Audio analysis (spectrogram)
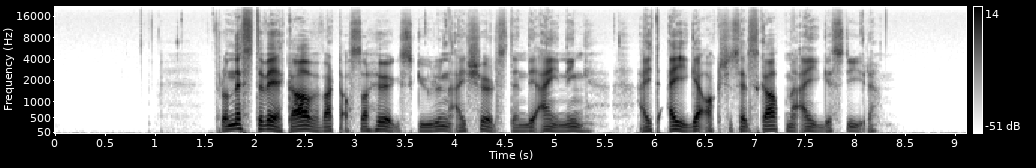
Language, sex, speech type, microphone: Norwegian, male, read, Sennheiser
